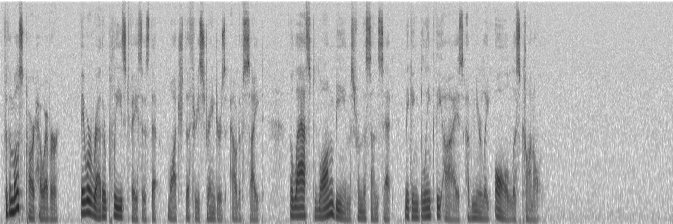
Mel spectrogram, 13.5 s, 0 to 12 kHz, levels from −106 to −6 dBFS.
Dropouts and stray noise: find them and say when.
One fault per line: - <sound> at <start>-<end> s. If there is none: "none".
none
